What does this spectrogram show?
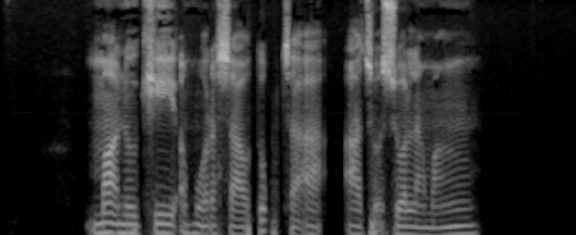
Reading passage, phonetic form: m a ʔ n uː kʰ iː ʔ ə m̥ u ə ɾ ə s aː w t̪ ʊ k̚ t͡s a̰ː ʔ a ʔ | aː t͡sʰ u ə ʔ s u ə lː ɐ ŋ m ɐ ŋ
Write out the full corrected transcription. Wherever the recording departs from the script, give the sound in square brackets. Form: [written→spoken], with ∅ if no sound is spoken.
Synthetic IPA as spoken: m a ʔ n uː kʰ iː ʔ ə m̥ u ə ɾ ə s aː w t̪ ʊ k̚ t͡s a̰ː ʔ a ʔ | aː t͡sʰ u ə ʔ s u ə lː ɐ ŋ m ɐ ŋ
